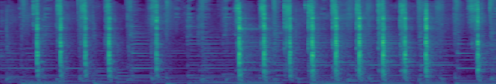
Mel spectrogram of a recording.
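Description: A very sharp kitchen knife chops onions on a cutting board, a quick run of crisp, close chops that pauses briefly and then resumes in a steadier, evenly spaced rhythm.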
